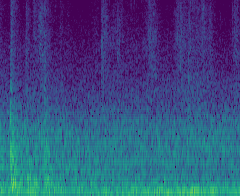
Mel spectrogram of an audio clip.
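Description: A heavy cardboard carton of vacuum-packed picanha being dragged across a wooden table, with a short knock just after the start, over a steady low hum.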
